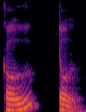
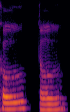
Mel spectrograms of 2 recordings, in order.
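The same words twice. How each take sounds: First: The vowels are said separately and clearly. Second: The vowels run together in quick speech. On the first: "actually the proper way to say it is koutou" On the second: "But we say it quickly"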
